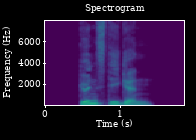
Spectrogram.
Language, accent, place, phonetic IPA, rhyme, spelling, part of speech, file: German, Germany, Berlin, [ˈɡʏnstɪɡn̩], -ʏnstɪɡn̩, günstigen, adjective, De-günstigen.ogg
- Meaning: inflection of günstig: 1. strong genitive masculine/neuter singular 2. weak/mixed genitive/dative all-gender singular 3. strong/weak/mixed accusative masculine singular 4. strong dative plural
